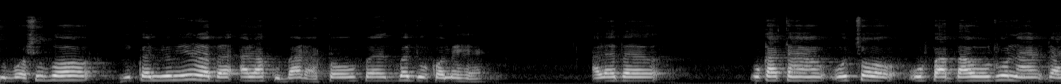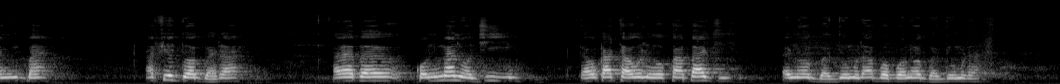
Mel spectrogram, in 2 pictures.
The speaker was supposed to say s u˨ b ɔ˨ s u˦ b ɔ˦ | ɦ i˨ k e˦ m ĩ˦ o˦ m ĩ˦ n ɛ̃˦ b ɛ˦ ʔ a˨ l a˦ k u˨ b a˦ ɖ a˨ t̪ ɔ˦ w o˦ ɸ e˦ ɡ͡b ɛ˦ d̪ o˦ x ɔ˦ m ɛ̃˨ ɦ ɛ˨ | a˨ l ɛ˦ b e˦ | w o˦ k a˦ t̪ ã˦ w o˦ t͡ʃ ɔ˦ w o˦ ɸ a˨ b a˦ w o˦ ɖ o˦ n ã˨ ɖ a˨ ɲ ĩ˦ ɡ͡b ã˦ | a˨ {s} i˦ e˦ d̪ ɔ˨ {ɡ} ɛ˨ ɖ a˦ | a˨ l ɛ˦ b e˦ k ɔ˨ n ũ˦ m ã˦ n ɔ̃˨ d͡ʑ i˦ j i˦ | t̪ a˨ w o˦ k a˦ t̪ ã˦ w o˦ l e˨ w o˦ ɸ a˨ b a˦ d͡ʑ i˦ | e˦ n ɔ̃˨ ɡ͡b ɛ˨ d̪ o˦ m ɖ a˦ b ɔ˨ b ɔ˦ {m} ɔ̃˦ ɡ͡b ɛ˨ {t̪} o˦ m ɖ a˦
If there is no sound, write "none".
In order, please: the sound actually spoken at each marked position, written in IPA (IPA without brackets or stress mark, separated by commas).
f, ɡ͡b, n, d̪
